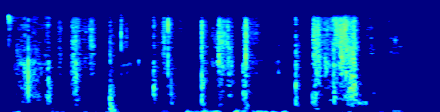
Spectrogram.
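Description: Sheets of construction paper rustling as they are handled and shuffled, in a run of irregular scratchy bursts.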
